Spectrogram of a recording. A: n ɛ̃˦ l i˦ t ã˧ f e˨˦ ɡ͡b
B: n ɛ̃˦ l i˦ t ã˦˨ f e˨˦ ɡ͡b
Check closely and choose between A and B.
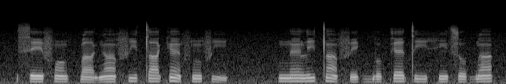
B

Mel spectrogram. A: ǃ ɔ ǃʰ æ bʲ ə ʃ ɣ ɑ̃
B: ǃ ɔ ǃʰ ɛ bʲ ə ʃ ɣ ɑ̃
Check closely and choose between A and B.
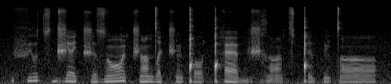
A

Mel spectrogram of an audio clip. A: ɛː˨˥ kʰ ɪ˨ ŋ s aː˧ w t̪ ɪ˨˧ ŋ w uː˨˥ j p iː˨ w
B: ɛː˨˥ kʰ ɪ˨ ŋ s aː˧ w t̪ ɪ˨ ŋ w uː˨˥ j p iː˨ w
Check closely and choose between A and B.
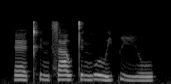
A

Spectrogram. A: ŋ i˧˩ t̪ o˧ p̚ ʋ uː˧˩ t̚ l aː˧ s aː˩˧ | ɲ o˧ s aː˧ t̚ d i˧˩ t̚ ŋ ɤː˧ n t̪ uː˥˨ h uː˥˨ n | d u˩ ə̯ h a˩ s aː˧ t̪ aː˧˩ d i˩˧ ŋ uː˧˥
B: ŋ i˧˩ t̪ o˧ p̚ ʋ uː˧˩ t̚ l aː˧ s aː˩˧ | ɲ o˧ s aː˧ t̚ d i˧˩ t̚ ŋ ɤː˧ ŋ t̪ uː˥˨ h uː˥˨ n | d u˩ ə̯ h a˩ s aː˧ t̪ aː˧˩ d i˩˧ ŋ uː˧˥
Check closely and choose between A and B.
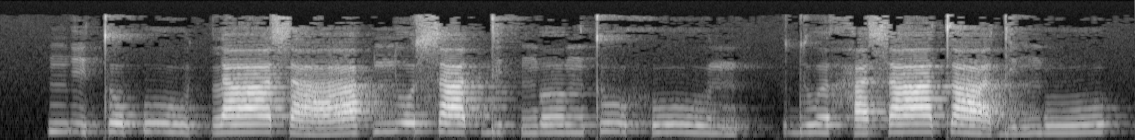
B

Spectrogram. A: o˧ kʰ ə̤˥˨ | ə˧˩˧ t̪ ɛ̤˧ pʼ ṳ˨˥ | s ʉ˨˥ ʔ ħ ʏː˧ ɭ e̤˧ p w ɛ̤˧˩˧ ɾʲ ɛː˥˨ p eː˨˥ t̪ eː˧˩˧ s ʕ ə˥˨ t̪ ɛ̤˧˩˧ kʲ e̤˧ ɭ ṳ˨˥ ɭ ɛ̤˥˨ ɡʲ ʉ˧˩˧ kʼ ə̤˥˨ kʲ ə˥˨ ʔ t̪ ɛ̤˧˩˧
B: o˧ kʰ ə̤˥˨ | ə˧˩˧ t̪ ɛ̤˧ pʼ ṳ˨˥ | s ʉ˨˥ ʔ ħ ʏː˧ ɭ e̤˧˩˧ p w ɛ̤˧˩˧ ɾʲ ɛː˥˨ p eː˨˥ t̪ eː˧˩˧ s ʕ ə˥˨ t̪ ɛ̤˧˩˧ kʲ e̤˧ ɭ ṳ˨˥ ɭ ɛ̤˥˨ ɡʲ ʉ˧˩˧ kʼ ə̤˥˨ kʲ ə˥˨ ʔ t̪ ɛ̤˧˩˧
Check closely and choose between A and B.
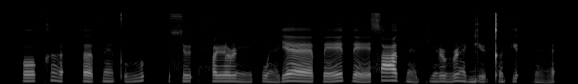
B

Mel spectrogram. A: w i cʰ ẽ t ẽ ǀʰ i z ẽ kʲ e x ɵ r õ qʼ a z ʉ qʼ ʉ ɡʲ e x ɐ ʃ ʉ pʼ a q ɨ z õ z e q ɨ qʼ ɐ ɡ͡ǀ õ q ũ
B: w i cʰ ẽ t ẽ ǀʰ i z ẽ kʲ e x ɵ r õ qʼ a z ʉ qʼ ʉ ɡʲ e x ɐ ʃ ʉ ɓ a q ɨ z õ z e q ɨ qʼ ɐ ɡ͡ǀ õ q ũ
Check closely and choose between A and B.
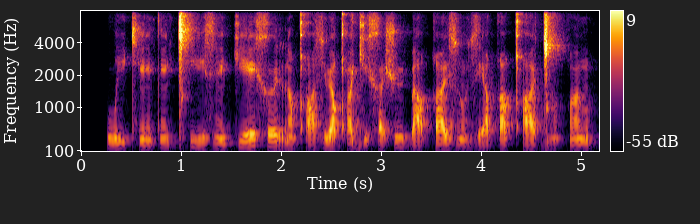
B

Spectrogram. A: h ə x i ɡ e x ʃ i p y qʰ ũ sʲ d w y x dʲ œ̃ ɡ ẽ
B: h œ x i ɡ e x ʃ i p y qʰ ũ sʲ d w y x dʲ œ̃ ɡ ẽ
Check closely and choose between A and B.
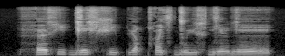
B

